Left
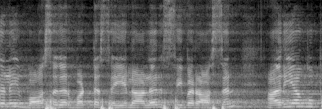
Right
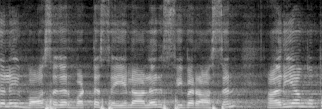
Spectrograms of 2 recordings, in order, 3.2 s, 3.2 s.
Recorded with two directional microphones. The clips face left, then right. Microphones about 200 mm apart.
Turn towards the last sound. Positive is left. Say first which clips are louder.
# right 4 dB
turn(degrees=-30)  # may be behind; listen again after turning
